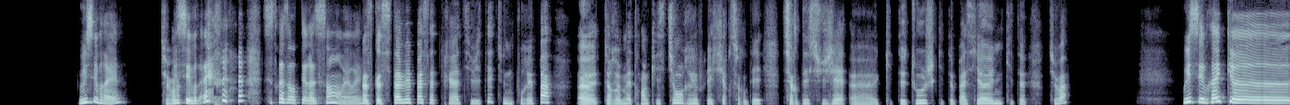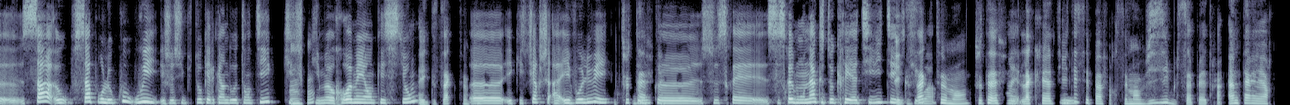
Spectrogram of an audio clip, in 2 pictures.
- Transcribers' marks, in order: chuckle; drawn out: "heu"; stressed: "remet"; other background noise; stressed: "intérieur"
- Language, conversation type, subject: French, podcast, Comment ton identité créative a-t-elle commencé ?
